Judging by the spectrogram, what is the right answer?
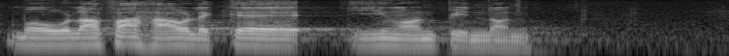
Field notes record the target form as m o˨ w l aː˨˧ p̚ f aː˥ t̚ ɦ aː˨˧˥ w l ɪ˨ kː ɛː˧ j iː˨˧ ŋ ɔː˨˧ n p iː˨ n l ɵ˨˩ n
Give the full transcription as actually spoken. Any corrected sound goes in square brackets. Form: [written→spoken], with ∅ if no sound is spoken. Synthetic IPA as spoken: m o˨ w l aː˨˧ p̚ f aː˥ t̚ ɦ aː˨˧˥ w l ɪ˨ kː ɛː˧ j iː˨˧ ŋ ɔː˨˧ n p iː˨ n l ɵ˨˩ n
